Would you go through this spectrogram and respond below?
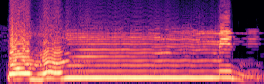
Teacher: پہلی قسم ایک جیسے دو حروف کا آپس میں ادغام، جسے ادغام متماثلین بھی کہتے ہیں. جیسے میم ساکن کا میم حرکت دار میں ادغام ہونا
